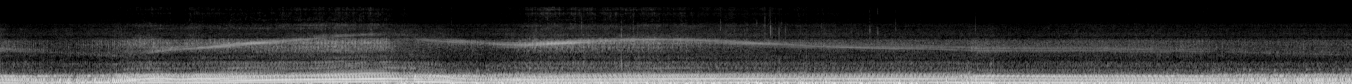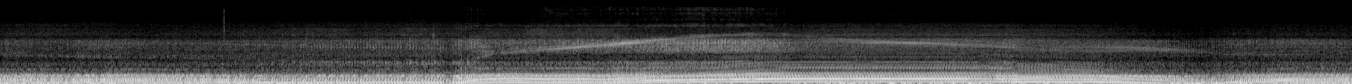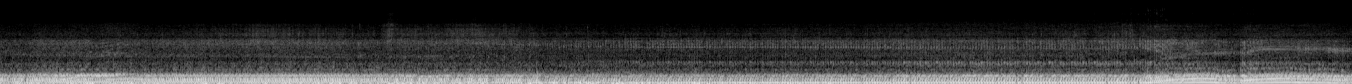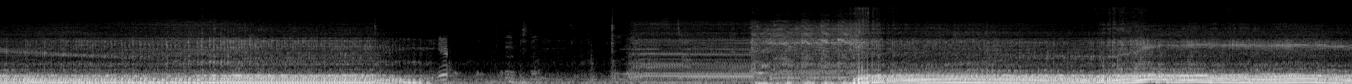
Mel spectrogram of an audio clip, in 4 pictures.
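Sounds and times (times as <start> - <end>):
car engine accelerating: 0.0 - 54.0
high engine whine: 0.0 - 54.0.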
